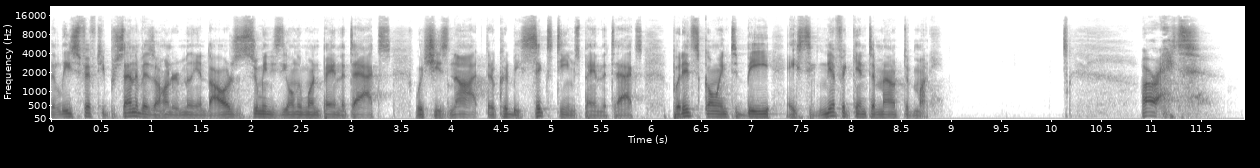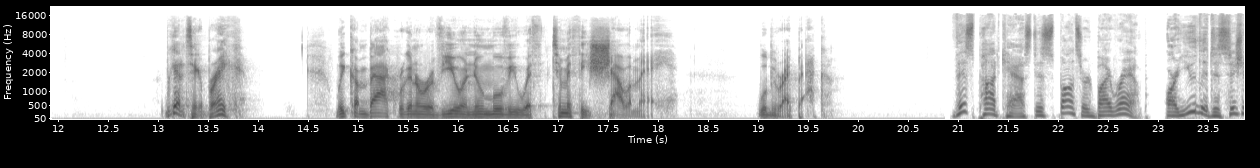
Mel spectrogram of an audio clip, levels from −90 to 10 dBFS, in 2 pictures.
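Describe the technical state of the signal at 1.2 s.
At 1.2 s the speech signal is intact, with no audible dropout, distortion, glitch or other technical fault at that point.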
